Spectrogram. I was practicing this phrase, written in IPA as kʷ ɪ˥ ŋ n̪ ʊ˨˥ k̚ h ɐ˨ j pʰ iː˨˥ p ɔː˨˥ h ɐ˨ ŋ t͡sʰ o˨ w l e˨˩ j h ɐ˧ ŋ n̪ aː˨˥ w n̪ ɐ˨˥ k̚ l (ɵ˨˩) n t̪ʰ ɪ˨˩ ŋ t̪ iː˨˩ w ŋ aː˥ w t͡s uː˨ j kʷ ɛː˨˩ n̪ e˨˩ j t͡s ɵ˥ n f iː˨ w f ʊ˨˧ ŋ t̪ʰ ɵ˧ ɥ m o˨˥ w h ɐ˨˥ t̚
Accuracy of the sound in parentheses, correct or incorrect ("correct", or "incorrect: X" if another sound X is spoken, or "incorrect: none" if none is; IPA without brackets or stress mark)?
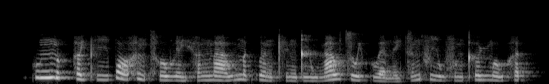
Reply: correct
